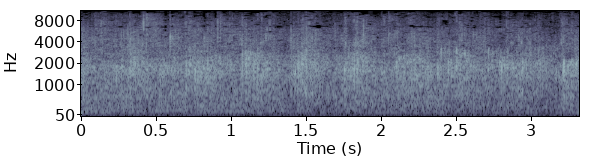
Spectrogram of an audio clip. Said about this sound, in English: It always helps create an atmosphere when you clap your hands, and so that's why we often ask you to do so, and we do appreciate that.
